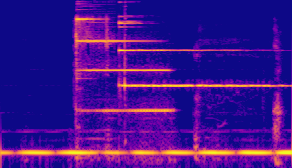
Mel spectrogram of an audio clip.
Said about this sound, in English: You know, and how they might have been used in order, well, to maybe like ring them as if they were some kind of megalithic bell.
